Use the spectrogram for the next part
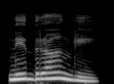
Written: ನಿದ್ರಾಂಗಿ

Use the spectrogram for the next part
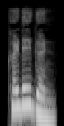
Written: ಘಟಾಗ್ನಿ

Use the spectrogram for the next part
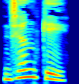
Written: ಜಂಗೆ

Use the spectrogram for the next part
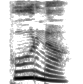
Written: ಪೂರಣ

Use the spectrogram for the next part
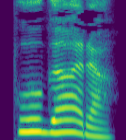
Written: ಪೂಗಾರ

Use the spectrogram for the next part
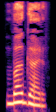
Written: ಬಗರ್

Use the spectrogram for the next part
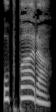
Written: ಉಪರಿ

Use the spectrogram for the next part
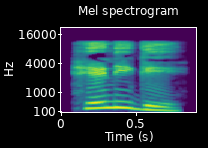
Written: ಹೆಣಿಗೆ

